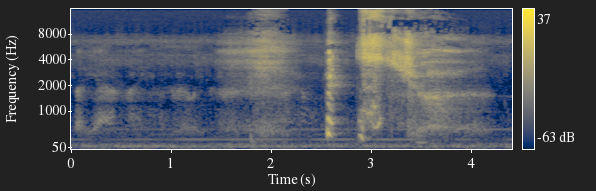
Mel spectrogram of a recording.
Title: Compilation of Cold Sneezes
